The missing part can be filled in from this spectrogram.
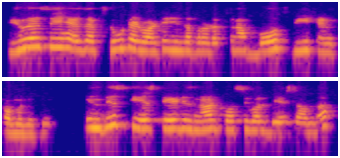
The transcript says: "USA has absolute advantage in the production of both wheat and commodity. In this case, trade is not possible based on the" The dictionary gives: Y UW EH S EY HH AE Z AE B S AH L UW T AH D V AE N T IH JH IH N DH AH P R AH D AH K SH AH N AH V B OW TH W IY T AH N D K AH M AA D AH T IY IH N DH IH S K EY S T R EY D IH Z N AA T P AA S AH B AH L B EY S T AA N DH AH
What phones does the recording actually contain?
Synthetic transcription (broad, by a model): Y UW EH S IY HH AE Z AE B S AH L UW T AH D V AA N T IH JH IH N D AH P R AH D AH K SH AH N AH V B OW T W IY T AH N D K AH M AA D AH T IY IH N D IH S K EY S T EY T IH Z N AA T P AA S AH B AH L B EY S T AA N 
